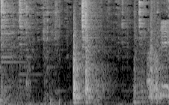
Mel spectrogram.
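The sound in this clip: A spoon stirs sugar into a sauce of ketchup and vinegar, giving light clinks and scrapes against the dish in a few uneven bursts, with soft clatter between them.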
